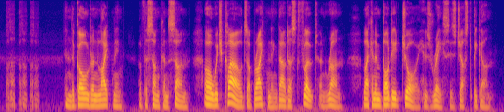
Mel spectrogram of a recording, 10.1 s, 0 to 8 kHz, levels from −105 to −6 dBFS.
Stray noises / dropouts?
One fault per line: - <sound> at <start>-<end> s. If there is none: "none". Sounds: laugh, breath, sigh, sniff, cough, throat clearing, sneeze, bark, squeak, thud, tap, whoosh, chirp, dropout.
- laugh at 0.1-0.8 s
